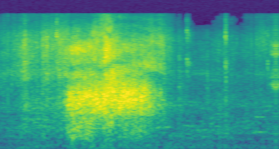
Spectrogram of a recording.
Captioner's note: blows nose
